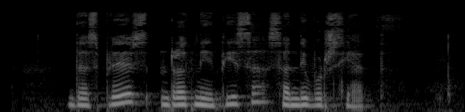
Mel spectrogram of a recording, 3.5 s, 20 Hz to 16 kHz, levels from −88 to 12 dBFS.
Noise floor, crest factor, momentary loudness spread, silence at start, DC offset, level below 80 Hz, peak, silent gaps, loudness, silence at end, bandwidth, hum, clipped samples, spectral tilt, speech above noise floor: -68 dBFS; 18 dB; 11 LU; 0.5 s; under 0.1%; -72 dBFS; -26 dBFS; none; -42 LUFS; 0.1 s; 11.5 kHz; none; under 0.1%; -5.5 dB/octave; 27 dB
